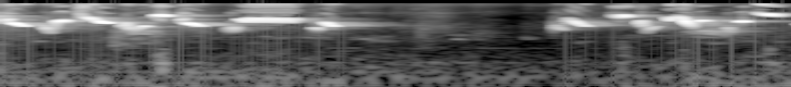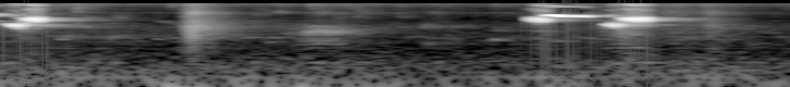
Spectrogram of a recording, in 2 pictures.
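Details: Grey singing finch, or edel sanger, used as a master singer to train canaries, giving bursts of quick high twittering whistles and slurred notes in three phrases separated by short silences.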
